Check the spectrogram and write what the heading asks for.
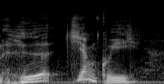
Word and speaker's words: He Jiankui: He Jiankui. I'm told that that's the correct pronunciation, or close anyway.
